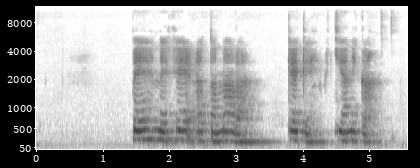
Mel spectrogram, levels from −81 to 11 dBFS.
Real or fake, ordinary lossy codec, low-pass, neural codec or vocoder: fake; MP3, 96 kbps; 10.8 kHz; vocoder, 48 kHz, 128 mel bands, Vocos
